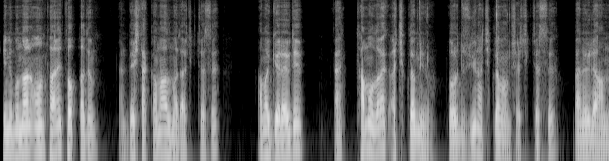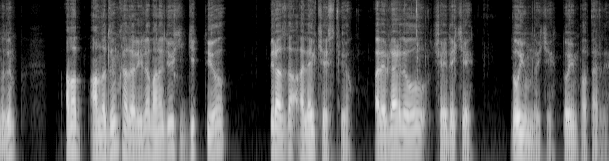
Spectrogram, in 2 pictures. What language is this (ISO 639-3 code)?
tur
